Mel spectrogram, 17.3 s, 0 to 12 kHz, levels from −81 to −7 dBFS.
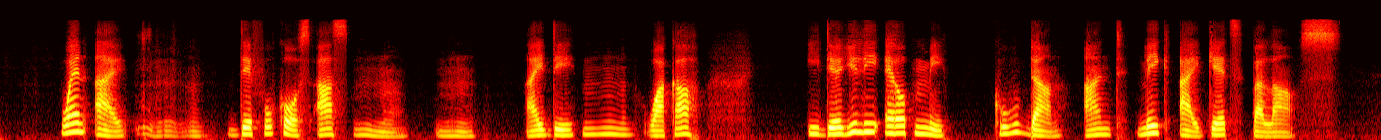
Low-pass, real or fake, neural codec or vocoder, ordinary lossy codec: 7.2 kHz; fake; codec, 16 kHz, 0.2 kbps, FocalCodec; AAC, 32 kbps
